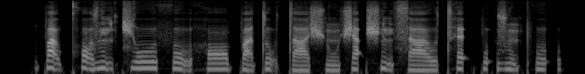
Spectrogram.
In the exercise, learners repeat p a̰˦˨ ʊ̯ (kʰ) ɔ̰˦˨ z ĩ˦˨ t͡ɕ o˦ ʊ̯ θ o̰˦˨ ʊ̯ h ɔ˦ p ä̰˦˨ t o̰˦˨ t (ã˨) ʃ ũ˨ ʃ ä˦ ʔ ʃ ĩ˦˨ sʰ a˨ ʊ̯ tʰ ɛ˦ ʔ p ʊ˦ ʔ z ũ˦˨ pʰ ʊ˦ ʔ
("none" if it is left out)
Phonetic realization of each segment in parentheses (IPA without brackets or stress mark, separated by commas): kʰ, ä˨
